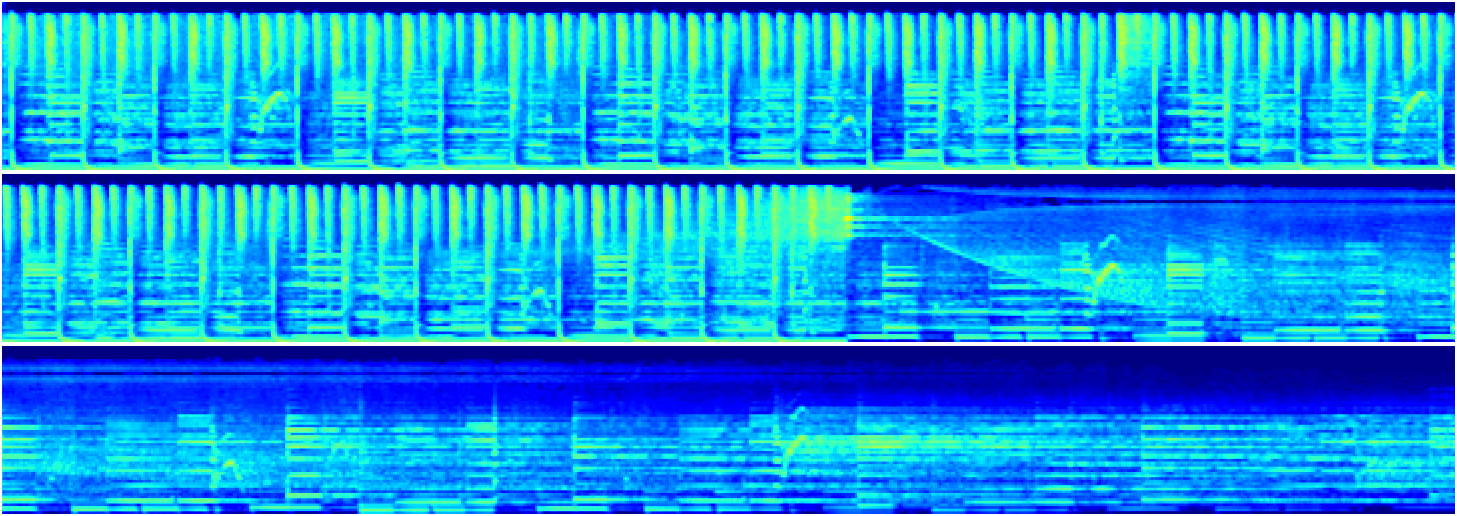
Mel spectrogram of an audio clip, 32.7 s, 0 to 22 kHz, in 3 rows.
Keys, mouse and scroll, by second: 1.3 middle click, 1.7 alt+d, 2.6 middle click, 2.8 alt+d, 7.2 click, 8.4 click, 9.2 x, 9.7-10.0 scroll down 1, 10.0-10.3 scroll up 1, 10.3-11.7 shift+drag, 11.9 shift+click, 12.8 shift+click, 13.2 shift+click, 13.5 shift+click, 14.3 scroll down 1, 15.0 scroll up 1, 15.2-16.4 drag, 17.2 Tab, 17.3 click, 18.2 alt+d, 19.1 alt+d.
